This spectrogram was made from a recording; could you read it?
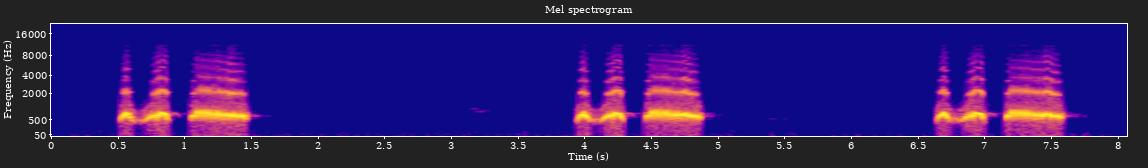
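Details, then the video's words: Cooing spotted dove, for stimulating freshly caught birds to coo: three identical phrases about three seconds apart, each two short rolling notes and a longer mellow coo, nothing else audible. "Tiếng cu gáy kích bổi nhanh nổi"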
